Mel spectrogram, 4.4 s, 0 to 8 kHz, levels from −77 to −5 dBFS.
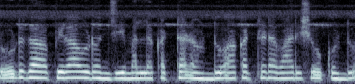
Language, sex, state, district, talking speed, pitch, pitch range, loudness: Tulu, female, Karnataka, Dakshina Kannada, 150 wpm, 210 Hz, 200-220 Hz, -14 LUFS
